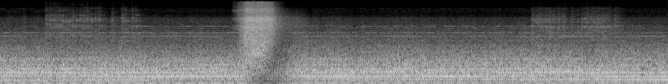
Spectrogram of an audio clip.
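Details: NJ Transit PL42AC #4000 with an EMD 710 diesel, idling: steady vacuum-cleaner-like whirring tones over the rumble with one brief air hiss; an unusual noise of unknown cause.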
